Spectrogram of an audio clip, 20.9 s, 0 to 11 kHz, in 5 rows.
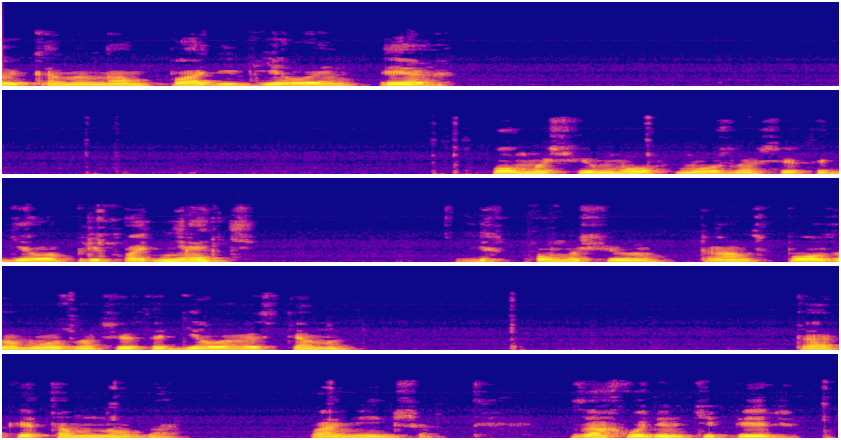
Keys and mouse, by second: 1.2 r, 6.3 click, 7.4-8.8 drag, 9.3 KP_1, 10.9 click, 12.8-15.3 drag, 17.2-18.4 drag.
